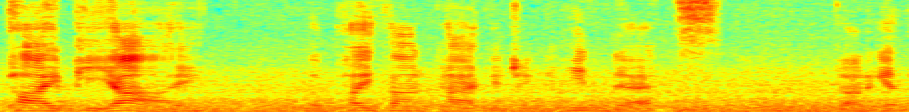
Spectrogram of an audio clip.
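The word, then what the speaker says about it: PyPI: writes the upper of the requests Python package pi PI or actually it's pronounced pi PI the Python packaging index pronunciation right which is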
